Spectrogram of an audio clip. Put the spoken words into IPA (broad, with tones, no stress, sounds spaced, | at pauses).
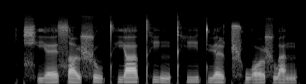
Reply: t͡ɕʰ j ɛ˧˥ s ɑ˧ ʊ̯ ʂ u˥˩ t̪ʰ j ä˥ t̪ʰ i˥˩ ŋ t̪ʰ i˥ t̪ ɥ ɛ˥ ʈ͡ʂʰ w ɔ˧˥ ʂ w a˧ n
